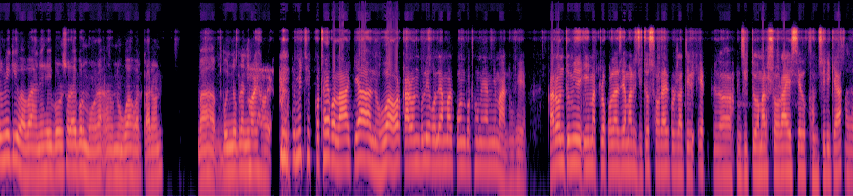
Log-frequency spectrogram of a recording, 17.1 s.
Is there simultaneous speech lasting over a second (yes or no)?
no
